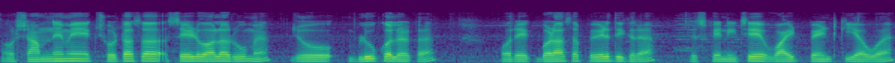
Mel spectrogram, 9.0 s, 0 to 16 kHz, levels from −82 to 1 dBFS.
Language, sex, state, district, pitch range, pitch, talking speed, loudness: Hindi, male, Chhattisgarh, Bastar, 115-130 Hz, 120 Hz, 195 wpm, -19 LUFS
